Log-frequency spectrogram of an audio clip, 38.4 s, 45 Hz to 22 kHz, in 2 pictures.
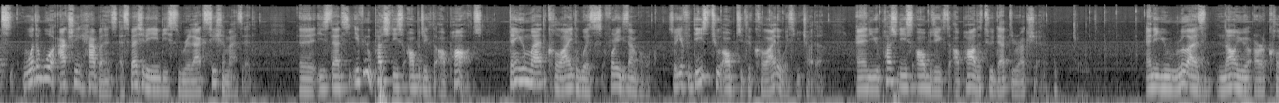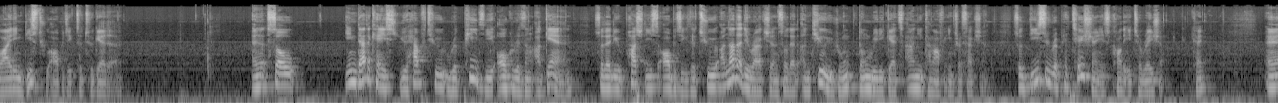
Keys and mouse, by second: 3.3 click, 5.9 click, 9.0-10.0 middle drag, 10.0 click, 10.5 click, 10.8 click, 11.2 click, 11.5 click, 11.9 click, 13.0 click, 13.3 click, 14.0 click, 16.3 d, 16.5 click, 16.8 d, 16.8 d, 16.9 click, 17.2-18.1 d, 19.3 d, 19.8-20.5 drag, 20.5-22.0 d, 28.9-30.2 d, 30.3 click, 30.5 d, 30.6 d, 30.8 click, 31.0-36.4 d.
